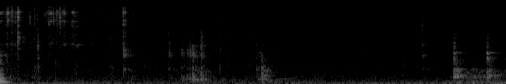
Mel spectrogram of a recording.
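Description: Keys to a safe jangling, soft metallic clinks and rattles bunched mostly at the start, with a few fainter clicks afterward in an otherwise quiet scene.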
